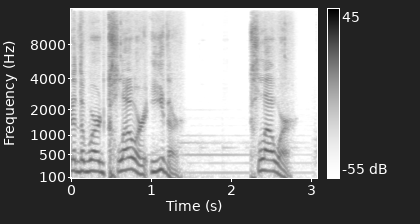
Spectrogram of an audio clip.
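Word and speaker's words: choler: Clower. I've never heard of the word clower either. Clower. Is that how you say that?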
